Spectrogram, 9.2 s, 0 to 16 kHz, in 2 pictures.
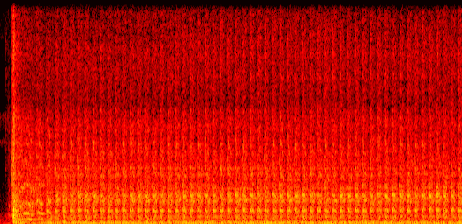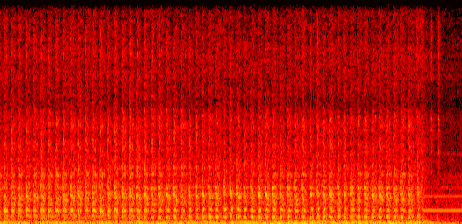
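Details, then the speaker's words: Ford 7.3 Powerstroke diesel, warm no-start after replacing cam sensor: steady cranking about 3.5 beats per second for nine seconds, never catching; owner suspects the new cam sensor, unconfirmed. "Okay then, so we still got a no start, which means there's an issue with that cam sensor that I put in, more than likely."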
